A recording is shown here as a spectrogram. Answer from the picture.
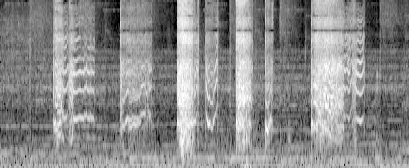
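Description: A string of squeaky, high-pitched cartoon fart noises in several short bursts with wobbling pitch, playing over a soft, steady musical background.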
